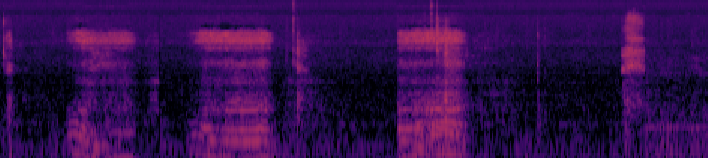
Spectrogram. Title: Reading escape: why i prefer silence over snores #reading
